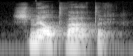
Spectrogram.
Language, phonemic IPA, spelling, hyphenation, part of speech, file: Dutch, /ˈsmɛltˌʋaː.tər/, smeltwater, smelt‧wa‧ter, noun, Nl-smeltwater.ogg
- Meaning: meltwater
